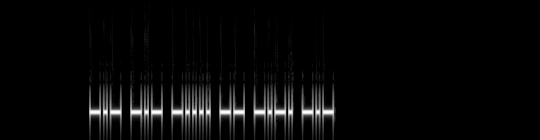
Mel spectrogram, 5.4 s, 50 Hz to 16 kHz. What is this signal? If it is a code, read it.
Morse code, heard as a keyed tone, about 34 wpm, 700 Hz. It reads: KK6MCK
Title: USA Call Signs 35wpm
